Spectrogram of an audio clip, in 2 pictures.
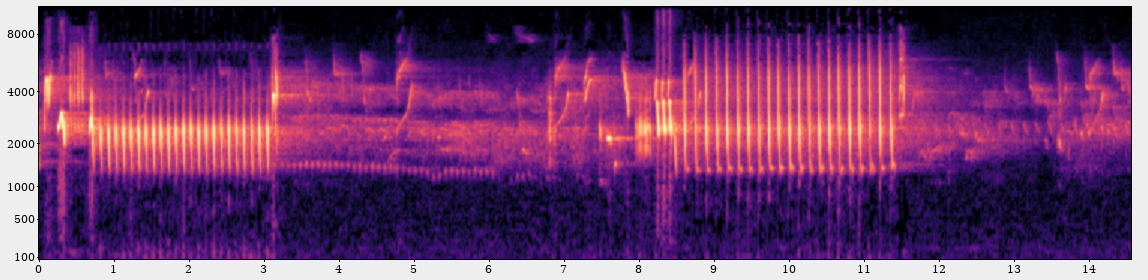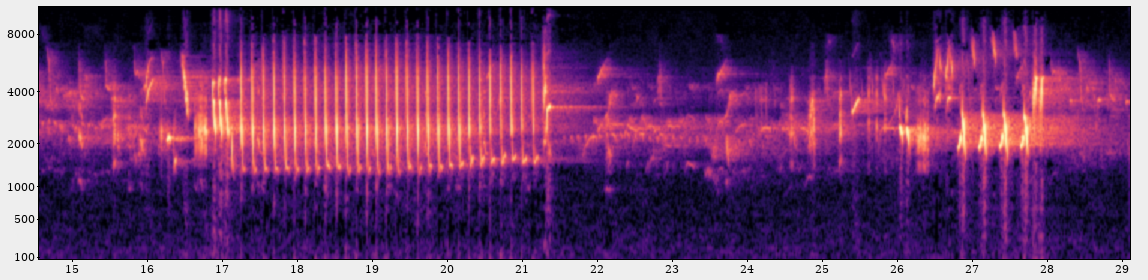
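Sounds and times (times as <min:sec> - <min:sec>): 
bird chirping: 0:00.0 - 0:29.0.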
